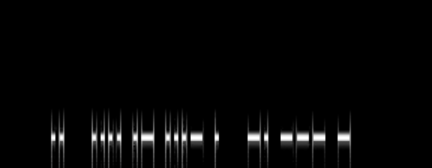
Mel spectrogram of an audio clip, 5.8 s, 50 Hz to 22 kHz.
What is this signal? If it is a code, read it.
Morse code, heard as a keyed tone, about 22 wpm, 700 Hz. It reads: I HAVE NOT
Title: Sets of 3 Words 22wpm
